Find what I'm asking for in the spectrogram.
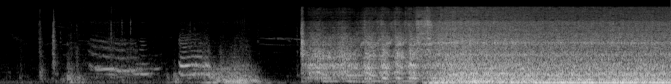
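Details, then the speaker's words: Ford high-top van, dead battery after sitting over a month, jump-started with a new Noco booster pack: brief cranking catches instantly, then a steady even idle with no misses; healthy start. "just like that you guys if you can hear it running we can turn this off it instantly started it up"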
